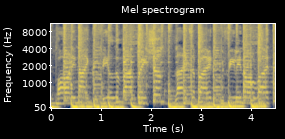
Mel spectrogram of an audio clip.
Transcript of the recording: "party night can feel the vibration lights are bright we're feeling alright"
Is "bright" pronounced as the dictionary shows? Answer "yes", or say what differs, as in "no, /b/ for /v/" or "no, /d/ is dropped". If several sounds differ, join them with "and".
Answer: no, /ɹ/ is dropped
